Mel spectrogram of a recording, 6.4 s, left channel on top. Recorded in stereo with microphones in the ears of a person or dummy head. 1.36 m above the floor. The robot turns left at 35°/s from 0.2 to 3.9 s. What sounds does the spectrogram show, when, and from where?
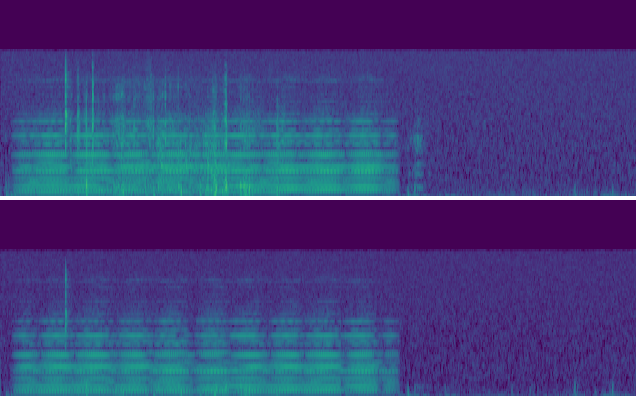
0.6 s a finger snap: 40° left (ahead or behind)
